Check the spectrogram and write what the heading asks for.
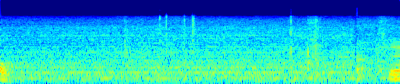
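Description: Two countertop air fryers, a Power Air Fryer XL and a Ninja Foodi on air crisp, running together: a steady fan whir with a faint even hum.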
